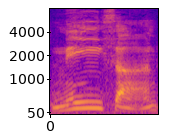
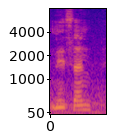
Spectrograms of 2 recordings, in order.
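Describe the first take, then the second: First: The first vowel sounds like the vowel in 'see'. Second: The first vowel sounds like the vowel in 'it'. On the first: The speaker calls it right. "the I is pronounced E" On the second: The speaker calls it wrong. "It's not Nissan"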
